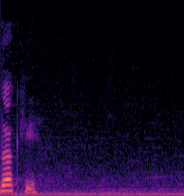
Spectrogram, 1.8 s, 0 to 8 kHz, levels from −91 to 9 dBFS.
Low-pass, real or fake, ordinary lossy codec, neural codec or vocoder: 7.2 kHz; real; none; none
